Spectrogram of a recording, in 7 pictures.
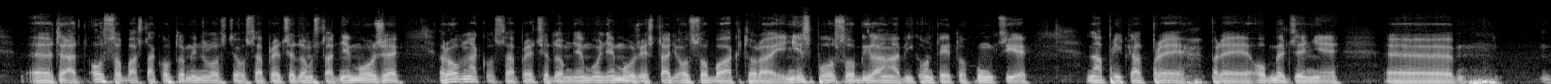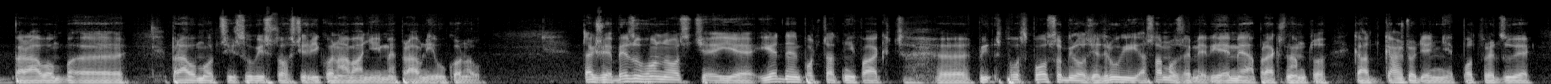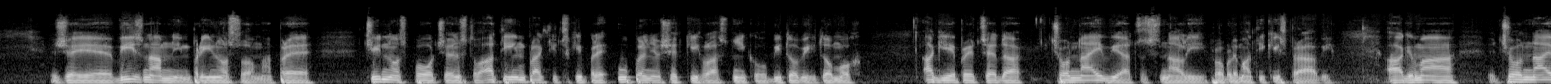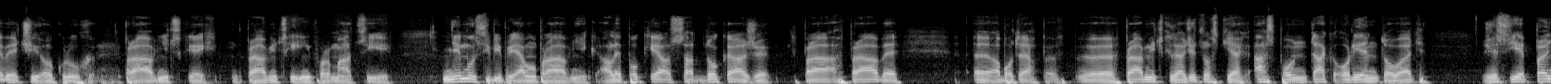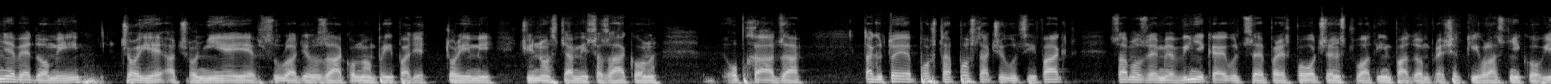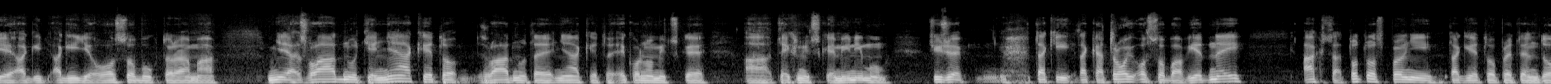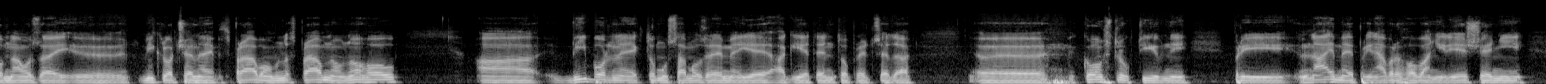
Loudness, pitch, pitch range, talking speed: -16 LUFS, 90 Hz, 85-105 Hz, 110 wpm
